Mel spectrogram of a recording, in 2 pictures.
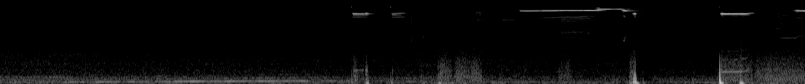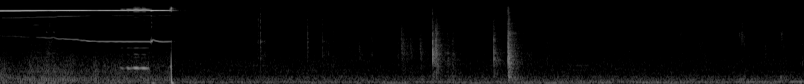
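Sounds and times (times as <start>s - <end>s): ultrasonic welder high-pitched whine: 3.5s - 6.4s, 7.2s - 9.8s
welder clicks: 4.4s - 6.4s.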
